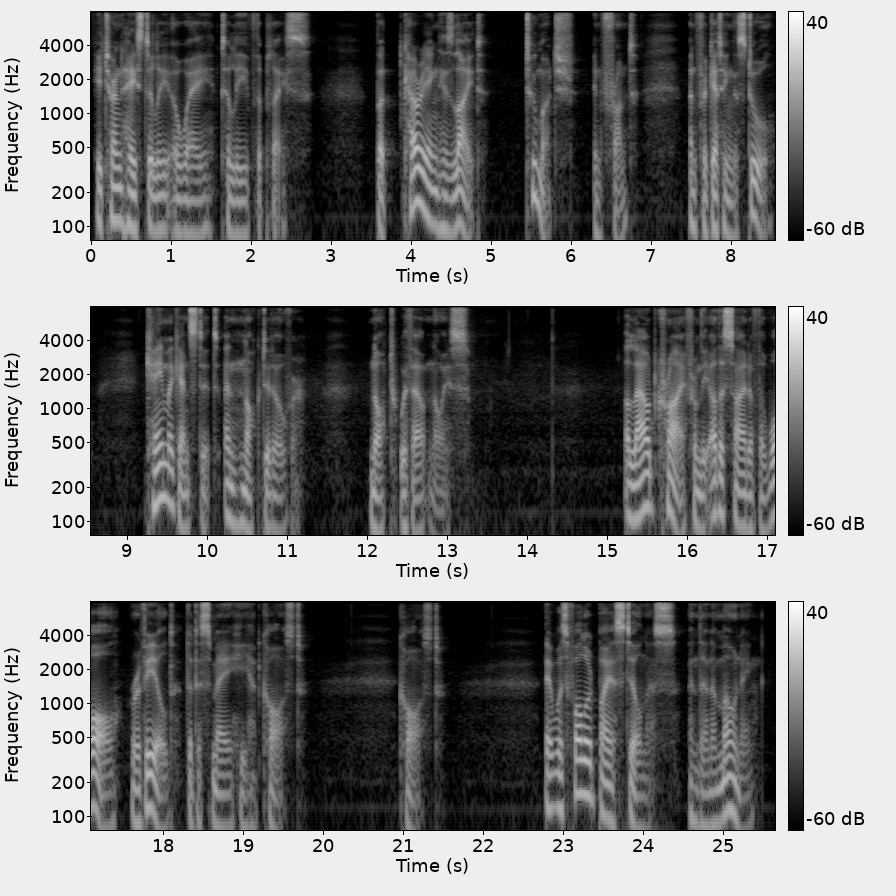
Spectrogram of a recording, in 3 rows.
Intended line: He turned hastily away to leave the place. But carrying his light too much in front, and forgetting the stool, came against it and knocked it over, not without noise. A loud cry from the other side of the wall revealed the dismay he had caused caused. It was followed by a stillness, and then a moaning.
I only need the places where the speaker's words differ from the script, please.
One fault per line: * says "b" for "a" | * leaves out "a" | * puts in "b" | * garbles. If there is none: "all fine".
all fine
